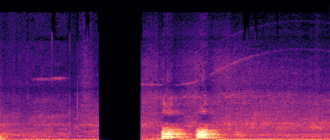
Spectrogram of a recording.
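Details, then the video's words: Leo, a pet German Shepherd at home, gives two loud barks half a second apart after a brief gap of silence. Low steady background hum throughout. "German Shepherd Barking"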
